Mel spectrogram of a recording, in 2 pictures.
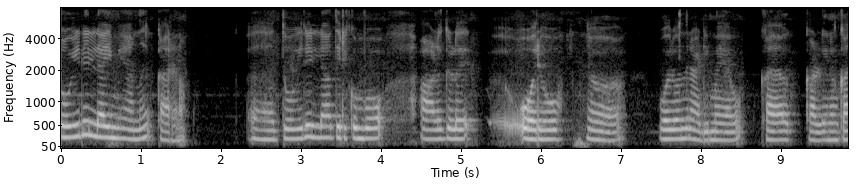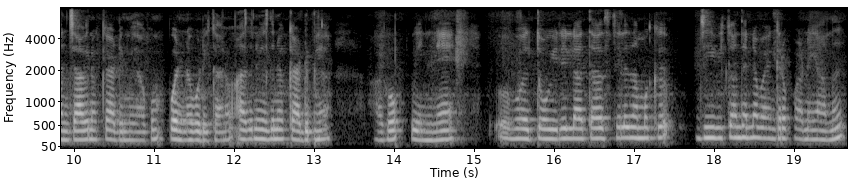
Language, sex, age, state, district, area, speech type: Malayalam, female, 18-30, Kerala, Kannur, rural, spontaneous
